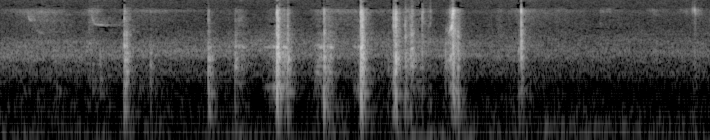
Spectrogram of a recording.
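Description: A plastic cover clicks and snaps into place.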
